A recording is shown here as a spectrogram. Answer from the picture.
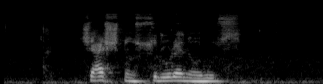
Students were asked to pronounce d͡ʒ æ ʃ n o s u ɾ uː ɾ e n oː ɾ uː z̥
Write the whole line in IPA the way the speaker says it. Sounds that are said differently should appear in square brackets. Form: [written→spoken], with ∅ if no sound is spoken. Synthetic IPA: d͡ʒ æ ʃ n o s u ɾ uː ɾ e n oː ɾ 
